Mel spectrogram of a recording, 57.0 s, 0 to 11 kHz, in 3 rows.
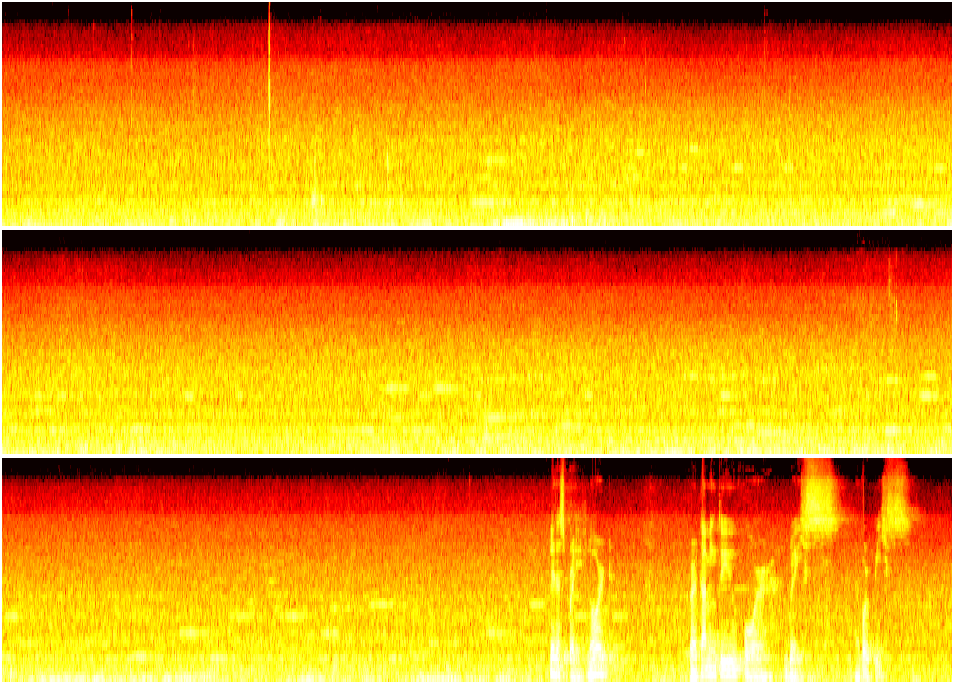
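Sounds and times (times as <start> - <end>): quiet instrumental music: 0.0 - 57.0
room noise rumble and hiss: 0.0 - 57.0.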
